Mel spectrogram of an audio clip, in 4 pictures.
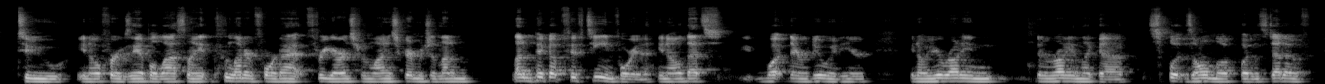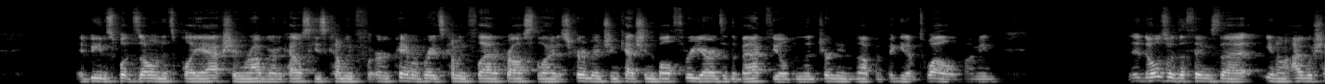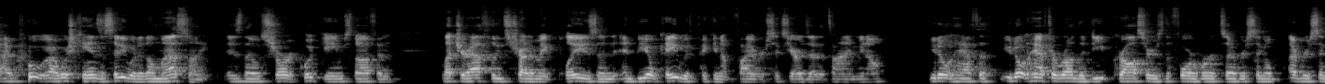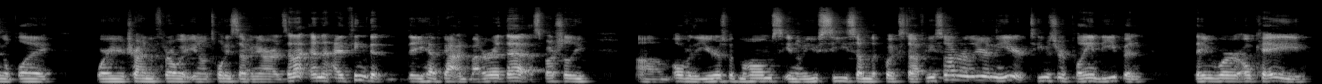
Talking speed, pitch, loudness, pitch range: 240 wpm, 135 Hz, -22 LUFS, 130-145 Hz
